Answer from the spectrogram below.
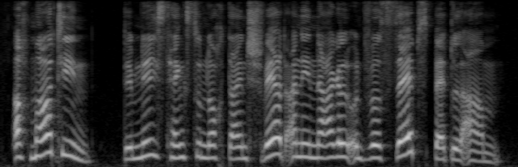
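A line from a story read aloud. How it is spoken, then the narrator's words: Laughing call. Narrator (German): Einer lachte und rief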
